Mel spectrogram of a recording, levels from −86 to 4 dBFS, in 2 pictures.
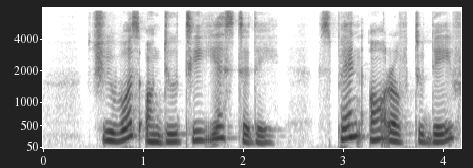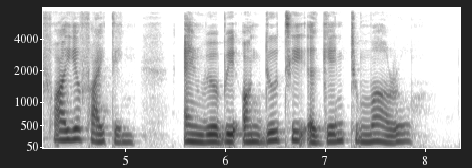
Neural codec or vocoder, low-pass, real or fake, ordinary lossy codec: none; 7.2 kHz; real; none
